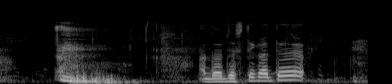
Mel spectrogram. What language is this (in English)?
Santali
